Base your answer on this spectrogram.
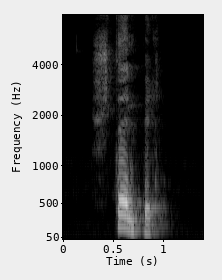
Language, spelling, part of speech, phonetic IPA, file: Russian, штемпель, noun, [ˈʂtɛm⁽ʲ⁾pʲɪlʲ], RU-штемпель.wav
- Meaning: 1. stamp, seal 2. impression made with such a stamp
